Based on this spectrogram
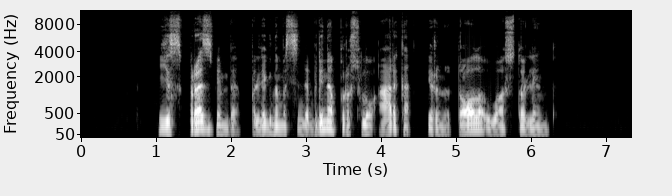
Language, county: Lithuanian, Panevėžys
